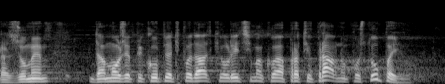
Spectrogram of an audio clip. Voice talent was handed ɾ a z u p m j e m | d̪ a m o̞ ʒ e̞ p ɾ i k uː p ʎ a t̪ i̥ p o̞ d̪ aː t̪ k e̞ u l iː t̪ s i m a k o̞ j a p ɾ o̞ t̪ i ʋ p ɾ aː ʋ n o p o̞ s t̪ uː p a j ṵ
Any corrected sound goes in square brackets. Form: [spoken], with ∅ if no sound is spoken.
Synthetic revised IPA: ɾ a z u [∅] m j e m | d̪ a m o̞ ʒ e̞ p ɾ i k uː p ʎ a t̪ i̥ p o̞ d̪ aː t̪ k e̞ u l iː t̪ s i m a k o̞ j a p ɾ o̞ t̪ i ʋ p ɾ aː ʋ n o p o̞ s t̪ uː p a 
